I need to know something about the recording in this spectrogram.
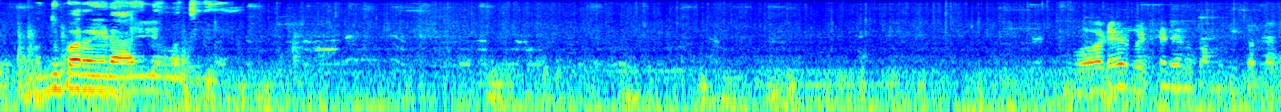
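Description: Rain patters on a car windshield.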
